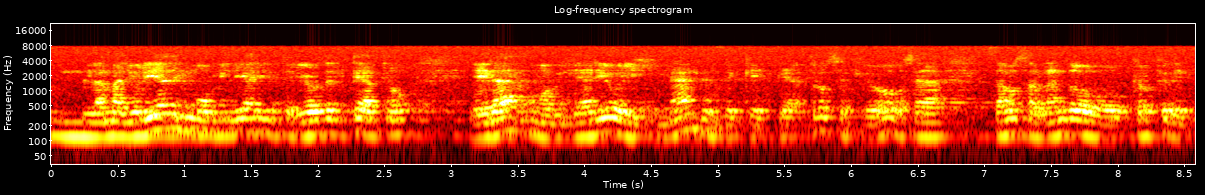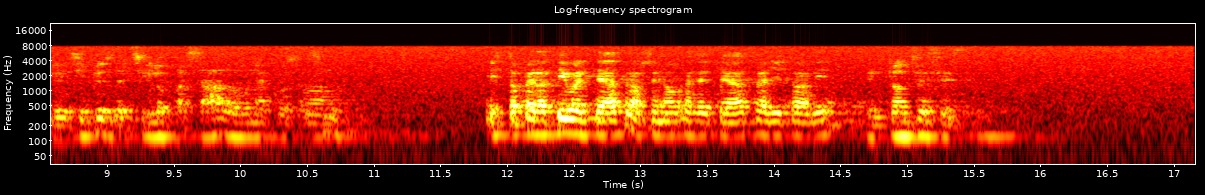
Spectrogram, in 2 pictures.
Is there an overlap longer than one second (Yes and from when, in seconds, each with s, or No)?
No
